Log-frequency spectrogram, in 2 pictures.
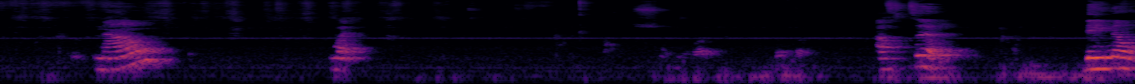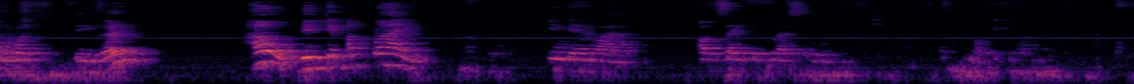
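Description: A woman speaks to a group, heard from across the room.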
